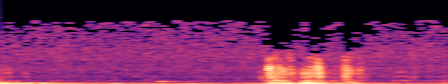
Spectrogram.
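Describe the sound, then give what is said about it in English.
A door is handled as someone leaves through it: a short cluster of scraping, rattling sounds ends in a solid low thump as it shuts, over a steady low rumble with no voices. “As for me, I'm leaving his program when I go through this door.”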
